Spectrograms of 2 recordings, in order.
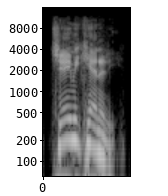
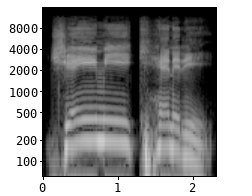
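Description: First: Said in the usual way. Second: Drawn-out announcer; slow announcer intro. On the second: Shown as a demonstration. Announcing himself slowly, announcer style. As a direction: announce the name slowly, like a host.

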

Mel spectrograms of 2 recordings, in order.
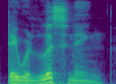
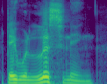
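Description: Both takes have the same delivery.

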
